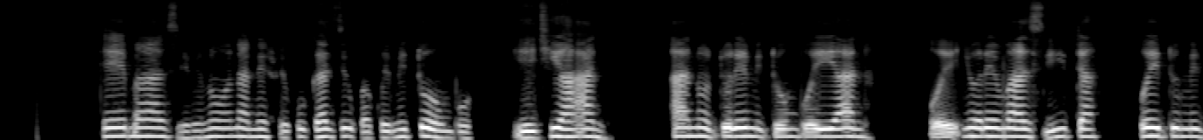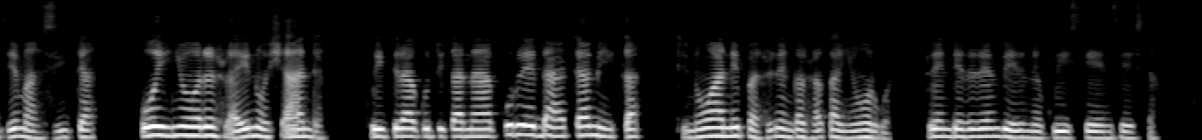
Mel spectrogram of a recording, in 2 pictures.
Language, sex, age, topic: Ndau, male, 18-24, health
